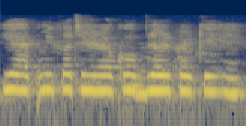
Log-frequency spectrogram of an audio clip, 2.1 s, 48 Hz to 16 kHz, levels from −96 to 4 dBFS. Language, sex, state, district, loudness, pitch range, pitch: Hindi, female, Arunachal Pradesh, Longding, -14 LUFS, 245-260 Hz, 250 Hz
